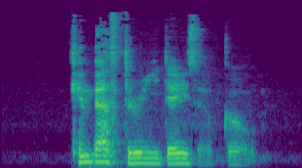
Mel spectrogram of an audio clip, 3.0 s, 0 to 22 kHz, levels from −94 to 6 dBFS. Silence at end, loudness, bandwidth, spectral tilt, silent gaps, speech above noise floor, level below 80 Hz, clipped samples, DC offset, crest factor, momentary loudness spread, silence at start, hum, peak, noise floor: 0.55 s; -19 LUFS; 16.5 kHz; -5 dB/octave; none; 56 dB; -58 dBFS; under 0.1%; under 0.1%; 20 dB; 16 LU; 0.7 s; none; -2 dBFS; -76 dBFS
